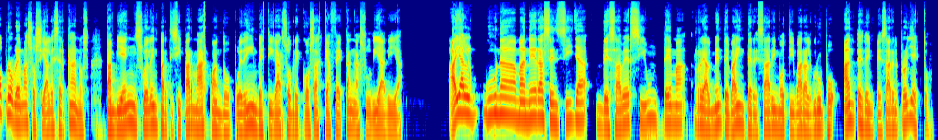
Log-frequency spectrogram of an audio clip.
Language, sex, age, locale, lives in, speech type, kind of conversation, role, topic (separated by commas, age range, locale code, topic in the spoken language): Spanish, male, 55-59, es-VE, Portugal, read, expert-assistant, asker, ¿El aprendizaje basado en proyectos motiva a los alumnos a investigar más?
